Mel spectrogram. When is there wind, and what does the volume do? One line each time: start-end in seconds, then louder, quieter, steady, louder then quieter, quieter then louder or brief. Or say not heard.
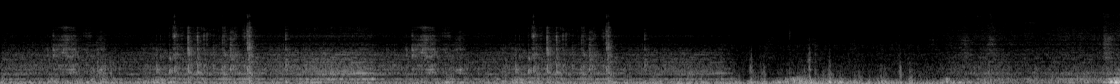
0.0-11.1 steady.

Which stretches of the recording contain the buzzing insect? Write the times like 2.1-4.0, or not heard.
0.0-11.1.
